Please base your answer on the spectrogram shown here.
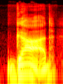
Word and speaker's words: Gad: G-A-D, which is pronounced God, is the God.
